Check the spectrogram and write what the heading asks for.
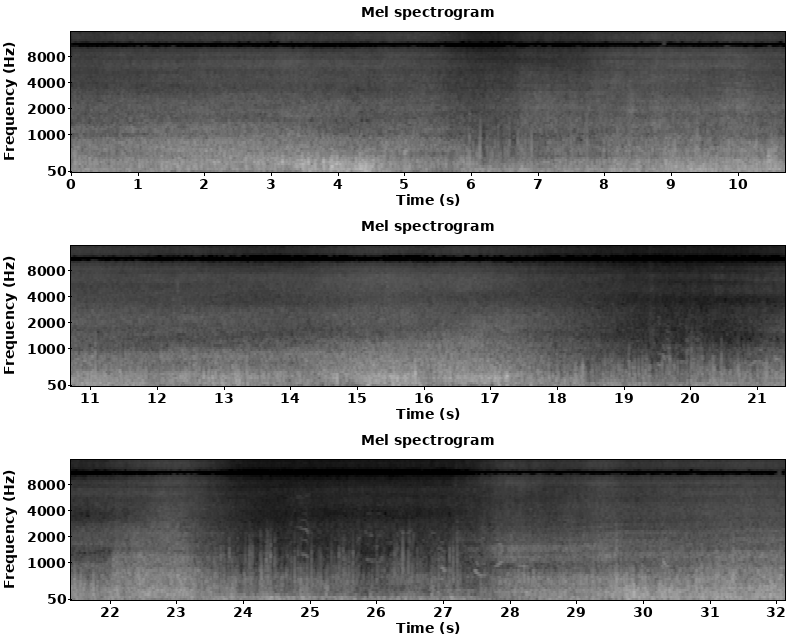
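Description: Ocean surf breaking and washing up the beach in slow surges, loudest about four seconds in and again around fifteen seconds in; the waves are strong.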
